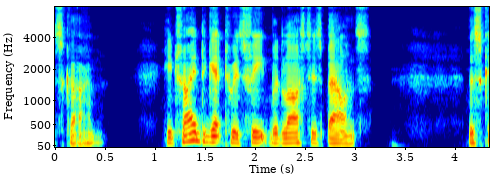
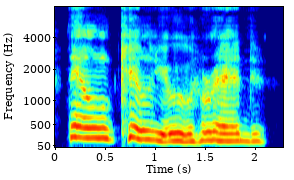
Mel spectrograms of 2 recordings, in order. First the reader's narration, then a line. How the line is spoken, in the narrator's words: whimpered Yan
